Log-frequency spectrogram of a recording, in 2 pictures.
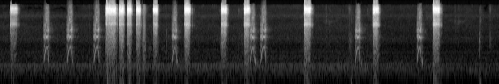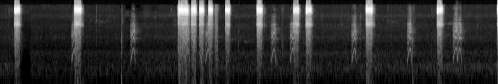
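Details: Flying lemur, known in Thailand as bang or phung chong, in a forest recording used to draw the animals in at night: rapid clusters of harsh, explosive squeaks, about fifty a minute, sometimes packed in quick bursts, with a low droning background.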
